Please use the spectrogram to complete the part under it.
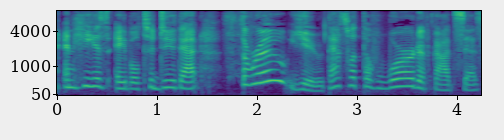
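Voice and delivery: ordinary talk, nothing marked

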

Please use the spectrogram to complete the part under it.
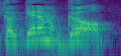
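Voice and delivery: ordinary talk, nothing marked

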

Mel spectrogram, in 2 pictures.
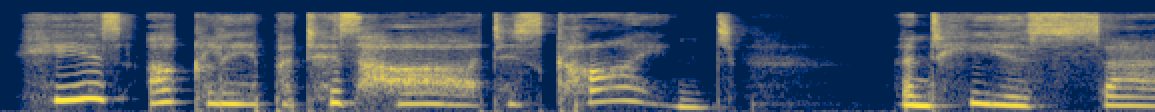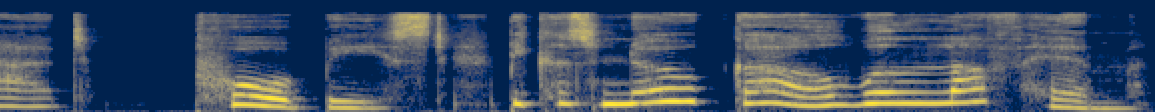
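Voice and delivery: high whispery bird voices; twittering birds. Acted. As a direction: chirp it like tiny birds. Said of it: "the birds twittered back".

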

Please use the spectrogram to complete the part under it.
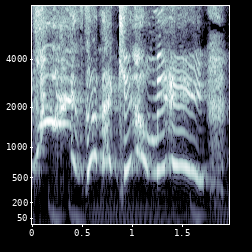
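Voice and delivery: high, loud shriek of pretend terror; mock terrified scream. Imagining the reaction to the word, shrieking in mock terror. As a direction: shriek like the word will kill you. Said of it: "we'd be like".

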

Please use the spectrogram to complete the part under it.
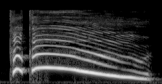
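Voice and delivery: very high, shouted cuckoo; mocking. A narrator's reading. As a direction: shriek the bird call to taunt them. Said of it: "mocking them".

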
